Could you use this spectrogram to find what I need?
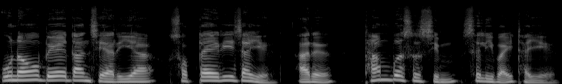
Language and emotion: Bodo, neutral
